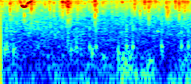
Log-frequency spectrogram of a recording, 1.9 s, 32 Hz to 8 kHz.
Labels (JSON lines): {"label": "biophony, dolphin", "recorder": "SoundTrap 500"}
